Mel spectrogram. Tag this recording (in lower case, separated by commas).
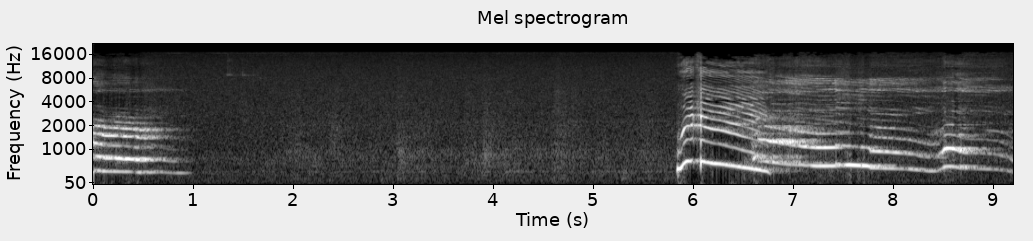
speech, dog, bark, pets, animal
